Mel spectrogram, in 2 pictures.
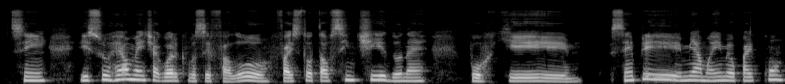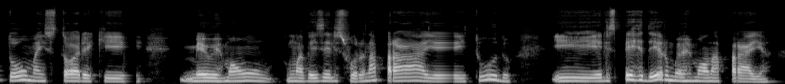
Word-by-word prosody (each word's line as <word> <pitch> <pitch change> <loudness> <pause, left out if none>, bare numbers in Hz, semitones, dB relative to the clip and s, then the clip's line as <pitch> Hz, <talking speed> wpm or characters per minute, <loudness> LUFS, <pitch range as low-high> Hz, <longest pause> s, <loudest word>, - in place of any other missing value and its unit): Sim, 180 -1 -1 0.3
isso 190 +3 +1
realmente, 210 -1 +3
agora 170 -1 +3
que - - -20
você 150 -1 -2
falou, 150 +2 +1
faz 150 -1 +1
total 175 -1 0
sentido, 200 -2 0
né, 160 0 -2 0.4
porque 150 -2 -1 0.3
sempre 215 0 0
minha 190 0 +1
mãe 175 -1 -1
e - - 0
meu 180 -2 +1
pai 175 0 -1
contou 200 +1 -1
uma 170 -5 -1
história 155 -1 +1
que 140 -1 -4 0.5
meu 155 -6 +3
irmão, 155 -1 -1
uma 155 -1 -1
vez 145 +1 0
eles 155 -1 -1
foram 145 0 -2
na 180 +2 -1
praia 160 -5 +1
e 140 0 -3
tudo, 180 0 -2 0.4
e 160 -1 0
eles 155 +1 -1
perderam 205 -1 +4
meu 180 -3 +1
irmão 165 -1 +1
na 155 -1 -1
praia, 135 -4 -1
160 Hz, 150 wpm, -20 LUFS, 150-185 Hz, 0.5 s, perderam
